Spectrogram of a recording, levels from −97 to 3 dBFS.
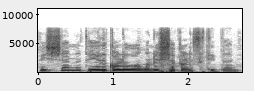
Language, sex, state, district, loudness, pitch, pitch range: Kannada, female, Karnataka, Koppal, -13 LUFS, 235 Hz, 220-250 Hz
